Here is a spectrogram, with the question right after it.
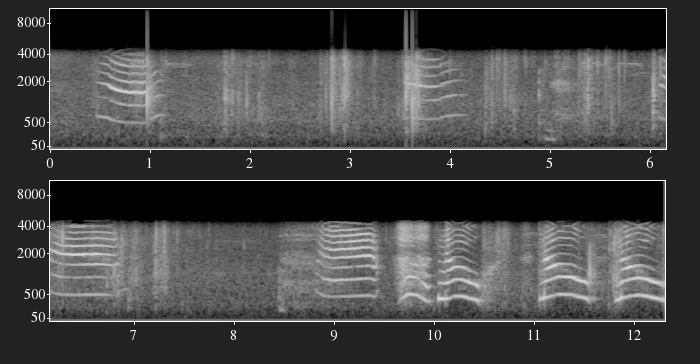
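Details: A kitten found outside, first feared injured, gives loud harmonic meows, some rising then falling, in bursts, with a rapid series of short arched cries near the end; a man talks in between.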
